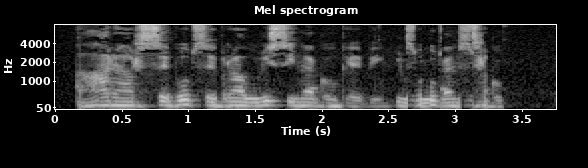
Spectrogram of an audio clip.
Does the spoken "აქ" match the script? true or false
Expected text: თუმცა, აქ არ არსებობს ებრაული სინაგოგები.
false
